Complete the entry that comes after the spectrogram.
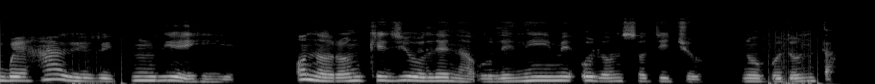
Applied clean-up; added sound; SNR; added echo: neural mask model DeepFilterNet 3.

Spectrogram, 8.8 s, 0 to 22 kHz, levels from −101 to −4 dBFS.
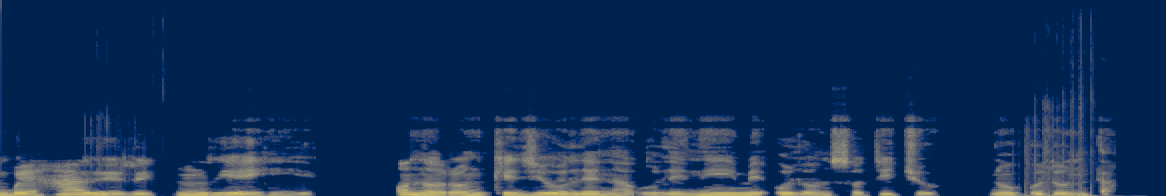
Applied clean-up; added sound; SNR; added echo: neural mask model Resemble Enhance denoiser.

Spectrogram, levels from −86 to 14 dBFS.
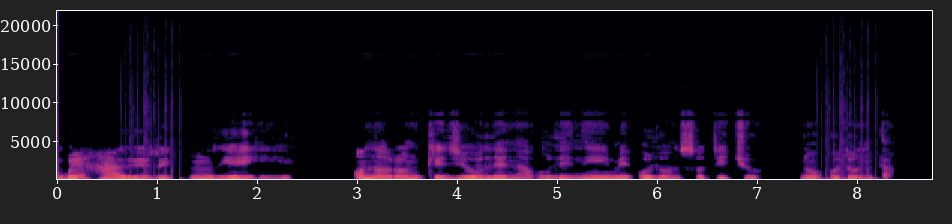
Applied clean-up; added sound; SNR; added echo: none; Fireworks; 17 dB; none.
